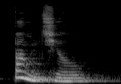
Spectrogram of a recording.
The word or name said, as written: bangqiu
